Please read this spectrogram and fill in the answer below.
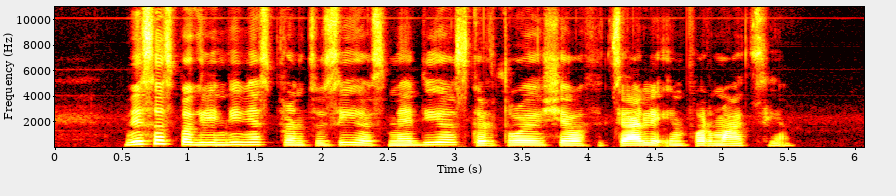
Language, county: Lithuanian, Vilnius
